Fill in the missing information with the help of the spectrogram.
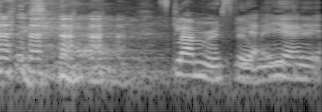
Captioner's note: all laugh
